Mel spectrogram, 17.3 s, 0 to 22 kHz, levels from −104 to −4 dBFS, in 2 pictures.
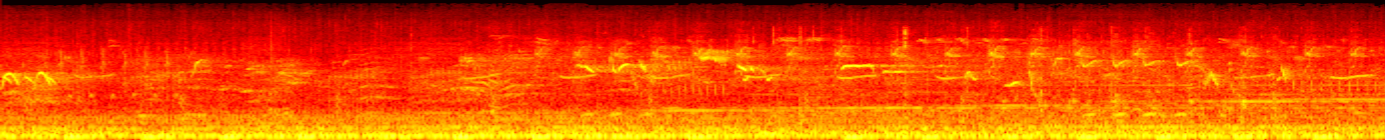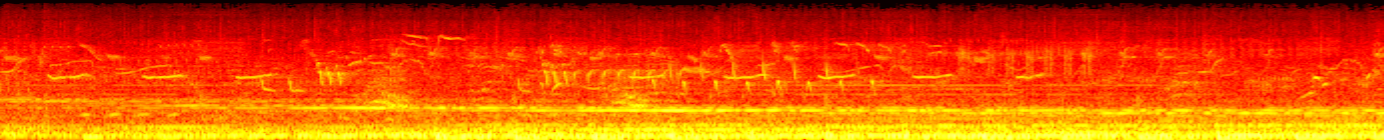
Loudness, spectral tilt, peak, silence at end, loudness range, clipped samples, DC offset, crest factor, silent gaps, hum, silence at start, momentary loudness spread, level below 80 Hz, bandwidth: -26 LUFS; -5 dB/octave; -8 dBFS; 0 s; 5 LU; under 0.1%; under 0.1%; 16 dB; none; none; 0 s; 6 LU; -30 dBFS; 13.5 kHz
